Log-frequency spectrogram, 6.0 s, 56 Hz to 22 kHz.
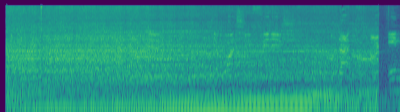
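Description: A large engine running steadily with a deep rumble, faint voices mixed in. It eases off a little before 5 s and cuts off abruptly just before the end.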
